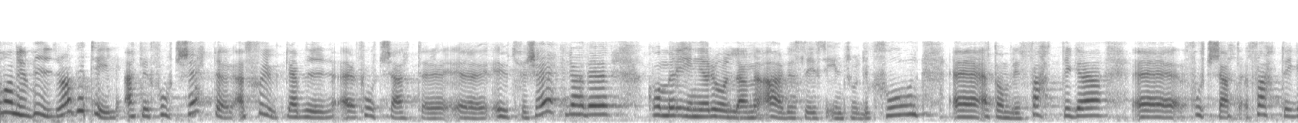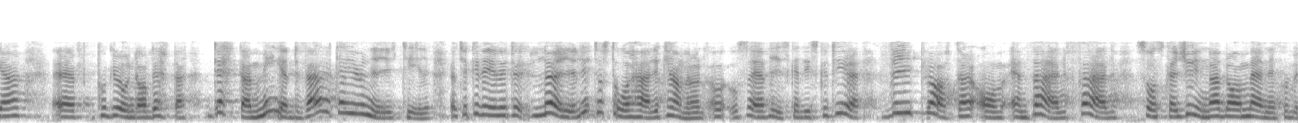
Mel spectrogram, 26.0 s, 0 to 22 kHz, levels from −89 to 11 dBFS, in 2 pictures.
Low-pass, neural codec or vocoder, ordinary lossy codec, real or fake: 5.4 kHz; codec, 16 kHz in and 24 kHz out, 1.1 kbps, FireRedTTS-2 codec; none; fake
